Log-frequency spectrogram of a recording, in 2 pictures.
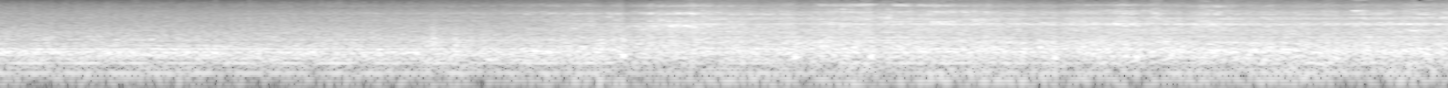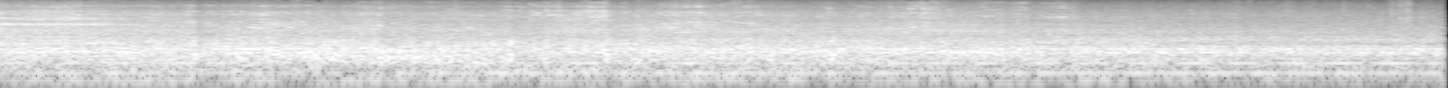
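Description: A train passing close by with a loud, steady rumble and wheel clatter, and a high-pitched squeal from about four to eleven seconds in.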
